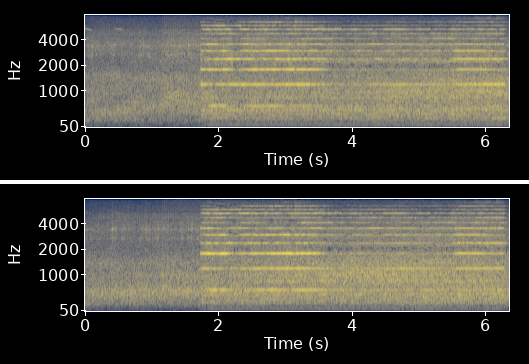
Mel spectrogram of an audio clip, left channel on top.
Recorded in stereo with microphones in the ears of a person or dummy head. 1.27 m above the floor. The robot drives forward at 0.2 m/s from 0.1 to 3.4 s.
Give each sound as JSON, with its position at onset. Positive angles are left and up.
{"t": 1.7, "sound": "a violin", "side_deg": -30, "distance_m": 3.0}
